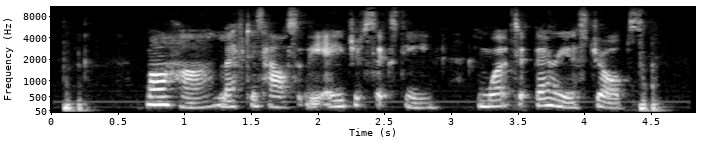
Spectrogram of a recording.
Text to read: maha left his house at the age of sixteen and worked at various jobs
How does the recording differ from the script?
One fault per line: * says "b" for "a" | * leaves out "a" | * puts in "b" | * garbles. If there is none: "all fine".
all fine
